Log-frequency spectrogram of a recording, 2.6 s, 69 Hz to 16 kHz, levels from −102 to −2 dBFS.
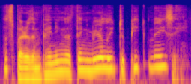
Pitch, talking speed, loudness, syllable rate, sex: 160 Hz, 235 wpm, -15 LUFS, 6.6 syllables/s, male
